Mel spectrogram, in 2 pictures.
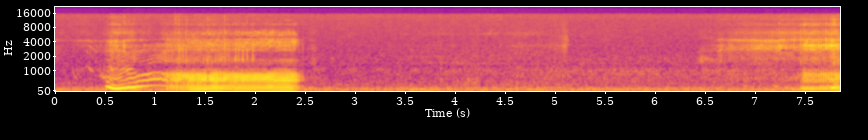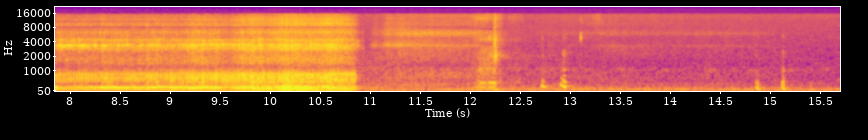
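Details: Pet dog asleep indoors, two long snores several seconds apart, each a rough, buzzing rattle with whistly rising overtones, separated by quiet breathing and a few small clicks.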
